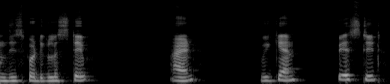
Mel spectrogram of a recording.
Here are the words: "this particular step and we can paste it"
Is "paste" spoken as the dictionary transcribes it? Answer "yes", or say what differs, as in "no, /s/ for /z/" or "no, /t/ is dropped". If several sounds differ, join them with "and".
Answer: yes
